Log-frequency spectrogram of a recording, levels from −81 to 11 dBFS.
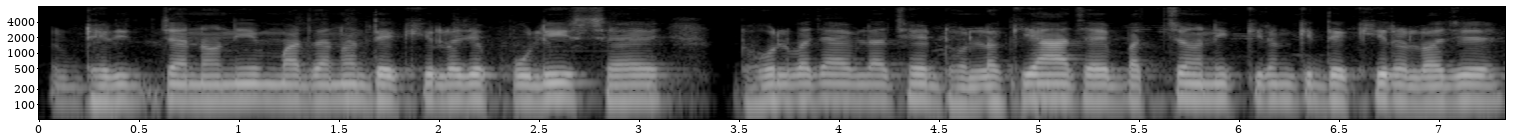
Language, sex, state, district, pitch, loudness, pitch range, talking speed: Maithili, male, Bihar, Bhagalpur, 125 Hz, -26 LUFS, 120-125 Hz, 145 wpm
